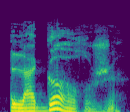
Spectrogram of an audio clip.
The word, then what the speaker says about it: gorge: Okay, remember when you've got this combination G and O, you get the sound go, go. Okay, so gorge. And then G and E gives J. La gorge. La gorge.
